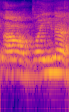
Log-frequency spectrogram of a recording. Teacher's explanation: حمزہ کو اس کی جگہ سے نکالنا ہے، عین کو اس کی جگہ سے نکالنا ہے۔ حمزہ منہ سے نکلتا ہے اور عین حلق سے نکالتا ہے، دونوں کے ساؤنڈ الگ الگ ہونے چاہیے۔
